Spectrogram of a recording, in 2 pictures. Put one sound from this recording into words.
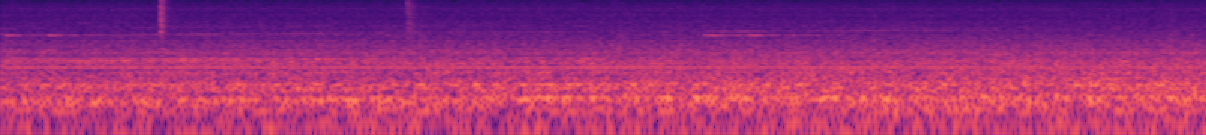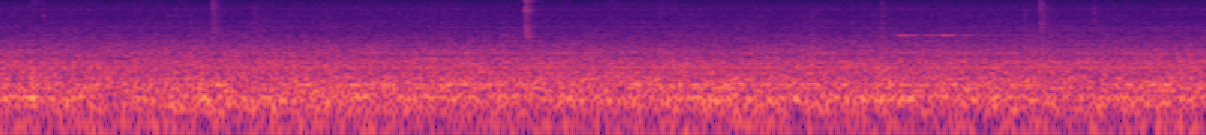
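Train wheels click sharply on rail joints now and then.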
